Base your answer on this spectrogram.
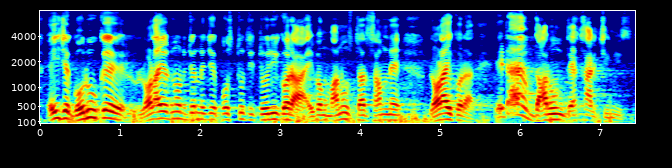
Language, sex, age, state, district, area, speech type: Bengali, male, 60+, West Bengal, Purulia, rural, spontaneous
